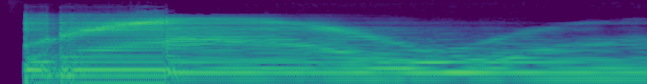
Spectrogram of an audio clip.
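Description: Music opening with an abrupt start: a sustained, distorted electric guitar drone through an effects unit, with a slow sweep that rises, falls and rises again in pitch.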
